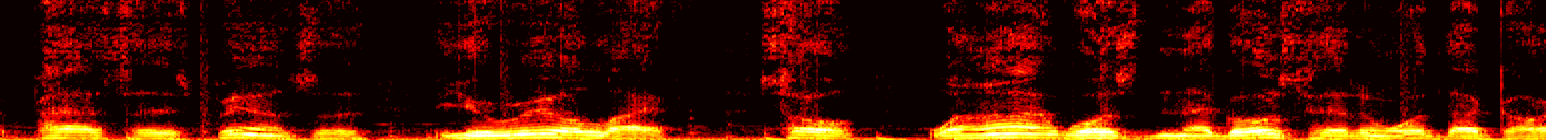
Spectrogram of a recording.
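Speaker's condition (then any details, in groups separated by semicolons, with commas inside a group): ALS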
